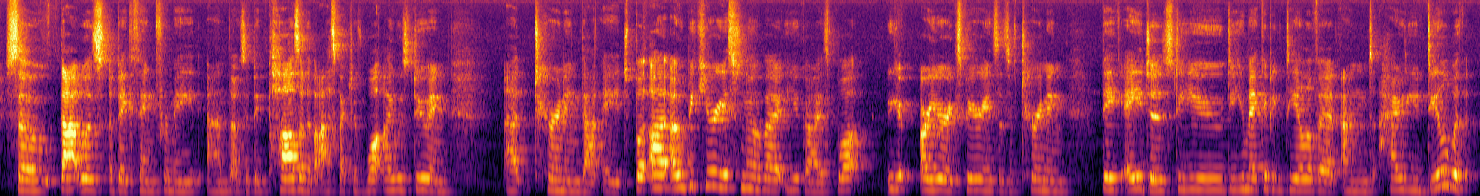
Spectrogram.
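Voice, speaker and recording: A woman of about thirty speaks in a thoughtful, halting way and often circles back on herself. Her voice sounds a little hoarse and worn, pitched at a middling height. The recording carries a noticeable room echo. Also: steady tone, a bit bright. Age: late 20s to 30. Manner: thoughtful, hesitant, many restarts and fillers. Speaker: channel host. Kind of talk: reflective personal vlog.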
